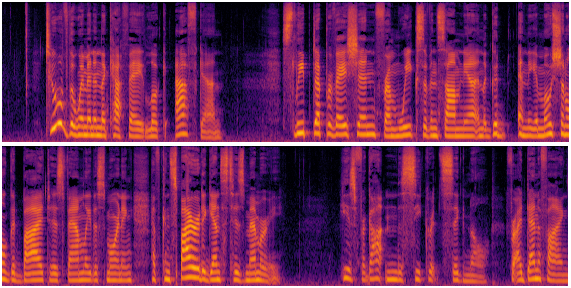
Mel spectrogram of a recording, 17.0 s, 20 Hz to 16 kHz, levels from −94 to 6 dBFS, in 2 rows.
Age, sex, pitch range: 30-49, female, 175-215 Hz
